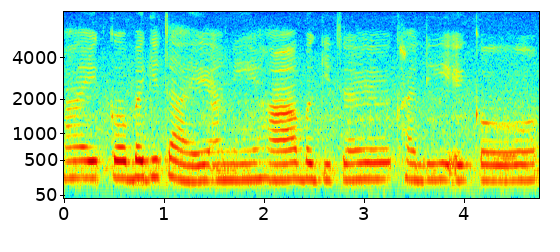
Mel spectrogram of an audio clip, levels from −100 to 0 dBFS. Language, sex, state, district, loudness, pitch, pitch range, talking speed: Marathi, female, Maharashtra, Nagpur, -15 LUFS, 220 Hz, 215-235 Hz, 140 wpm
